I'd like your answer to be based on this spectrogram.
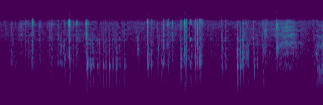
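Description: Someone types a comment on a computer keyboard with quick, uneven bursts of close, light key clicks, with short pauses between them.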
